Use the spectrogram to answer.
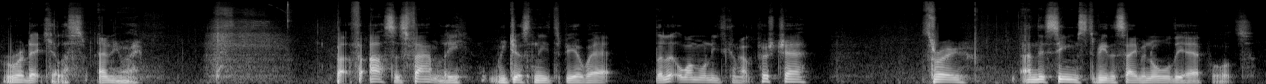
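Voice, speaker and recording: Chatty man, low voice. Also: normal speed, long pauses, a little mellow. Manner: chatty, opinionated, with frequent ums and asides. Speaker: family travel vlogger. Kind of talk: casual advice talk to camera.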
